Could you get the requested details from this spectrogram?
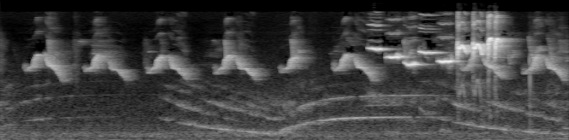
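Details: Shama of Bengkulu, Sumatra, in lively song: a series of bright, falling whistled notes repeated at a steady pace, then a rapid, high twittering run. A low, drawn-out sweeping tone rises and falls beneath the singing.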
